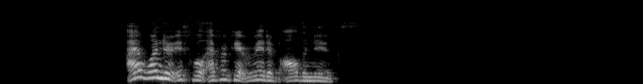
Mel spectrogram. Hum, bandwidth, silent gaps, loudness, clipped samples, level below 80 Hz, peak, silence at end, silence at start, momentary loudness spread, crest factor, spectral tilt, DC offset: none; 7.6 kHz; none; -25 LUFS; under 0.1%; -76 dBFS; -8 dBFS; 3.1 s; 1.25 s; 11 LU; 20 dB; -7.5 dB/octave; under 0.1%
